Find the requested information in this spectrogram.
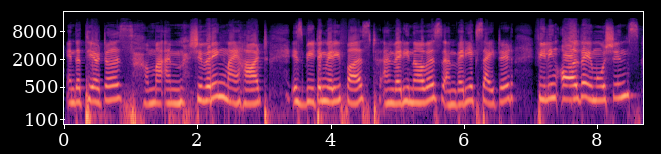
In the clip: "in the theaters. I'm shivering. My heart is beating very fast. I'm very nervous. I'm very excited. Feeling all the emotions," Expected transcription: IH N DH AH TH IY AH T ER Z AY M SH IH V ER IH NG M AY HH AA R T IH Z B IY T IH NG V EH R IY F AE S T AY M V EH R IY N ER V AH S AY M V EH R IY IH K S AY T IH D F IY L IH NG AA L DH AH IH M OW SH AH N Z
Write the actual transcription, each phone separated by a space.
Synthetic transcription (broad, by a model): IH N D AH T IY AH T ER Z AY M SH IH V ER IH NG M AY HH AA R T IH Z B IY T IH NG V EH R IY F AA S T AY M V EH R IY N ER V AH S AY M V EH R IY IH K S AY T IH D F IY L IH NG AA L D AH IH M OW SH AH N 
